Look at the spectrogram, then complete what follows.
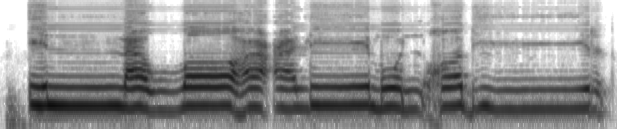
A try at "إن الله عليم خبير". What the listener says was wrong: Usah bunyi ha dengan ain tu jangan sambung. Inna Allah ali ali. Mana di antara pisah di antara dua tu adalah rungga. Jangan ha ali, itu tak edi. Inna Allah.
